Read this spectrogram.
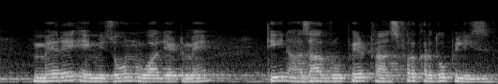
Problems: constant background noise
